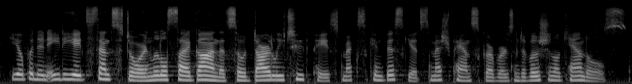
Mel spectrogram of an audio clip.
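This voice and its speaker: A young adult woman reads her own poems to a live audience, pacing the lines with measured, deliberate care. Between poems she slips into loose, hesitant asides. Her pitch sits in an ordinary middle range. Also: fairly even intonation. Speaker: poet. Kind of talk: poetry reading with casual asides to an audience. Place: live reading event before an audience.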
